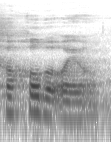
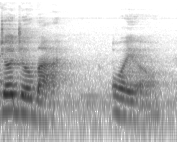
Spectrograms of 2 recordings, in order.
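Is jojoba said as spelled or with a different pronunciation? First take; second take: different; as spelled. First: Jojoba is pronounced differently from its spelling. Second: Jojoba is pronounced the way it is spelled. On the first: The speaker calls it right. "but it's jojoba oil" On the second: The speaker calls it wrong. "it looked like jojoba oil"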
